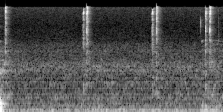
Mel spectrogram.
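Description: Two computer mouse clicks, about a second and a half apart, over near silence with a faint low hum.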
